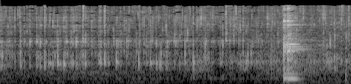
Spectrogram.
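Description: Tea pours steadily into a cup, a soft continuous trickle that ends with one short, bright clink of china. No one speaks.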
